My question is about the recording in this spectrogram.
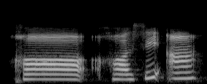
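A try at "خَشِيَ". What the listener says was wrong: Nggak ada yang panjang ya. Khosya.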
